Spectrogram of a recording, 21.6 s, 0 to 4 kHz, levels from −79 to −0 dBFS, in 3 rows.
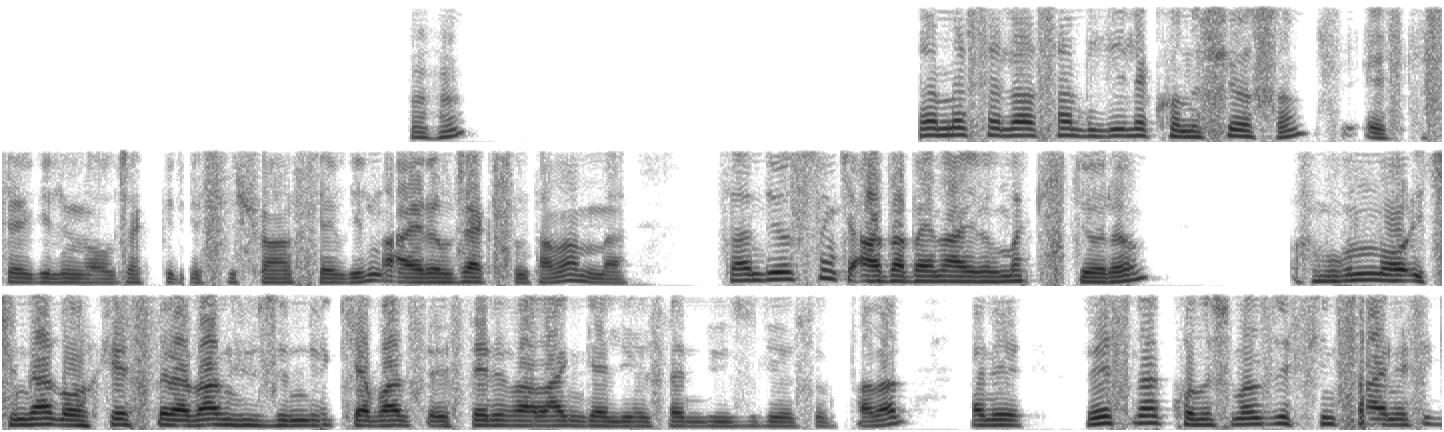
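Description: Aliasing runs through the whole of this speech clip: the audio was downsampled without an adequate anti-aliasing filter, so energy above the 4 kHz fold mirrors back as gritty, metallic sibilance roughly 20 dB below the speech, which fits a drop to an 8 kHz rate.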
